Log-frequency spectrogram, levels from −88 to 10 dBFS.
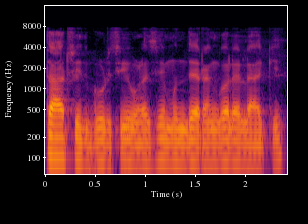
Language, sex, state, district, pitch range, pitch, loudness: Kannada, male, Karnataka, Mysore, 85-95 Hz, 90 Hz, -21 LUFS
